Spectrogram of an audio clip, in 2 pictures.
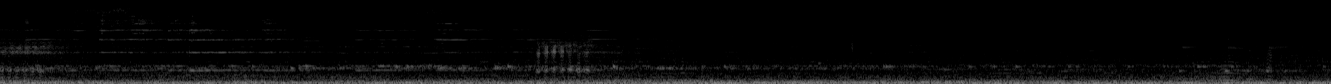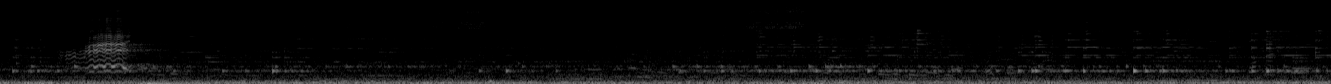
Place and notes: Lac Lautier - sheeps & Bells
Recording made on the shores of Lake Lautier (2350m) with a Roland R05 recorder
